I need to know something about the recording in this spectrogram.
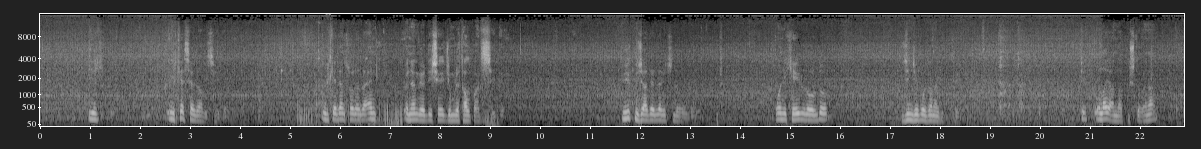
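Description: An elderly man speaks slowly and calmly into microphones close by, with pauses between phrases.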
